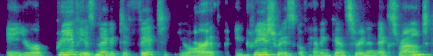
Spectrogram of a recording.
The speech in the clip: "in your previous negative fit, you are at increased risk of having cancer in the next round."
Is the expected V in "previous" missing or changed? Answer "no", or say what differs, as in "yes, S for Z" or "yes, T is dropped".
no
